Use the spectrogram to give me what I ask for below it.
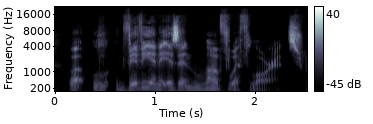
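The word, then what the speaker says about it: Vyvyan: And it's like spelled V Y an's name but I think it's just pronounced Vivian.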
